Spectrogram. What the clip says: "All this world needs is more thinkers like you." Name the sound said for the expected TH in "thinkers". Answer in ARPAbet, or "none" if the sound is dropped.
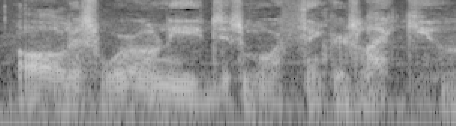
TH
